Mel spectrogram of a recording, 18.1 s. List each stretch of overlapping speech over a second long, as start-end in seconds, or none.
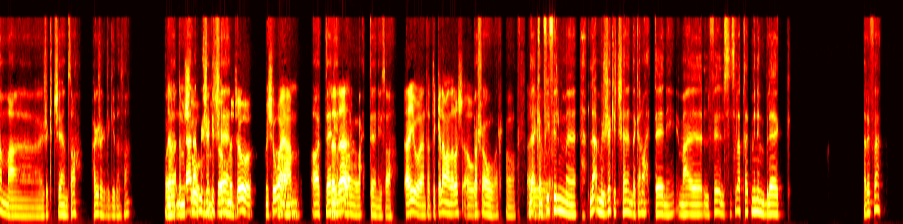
3.3-4.8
